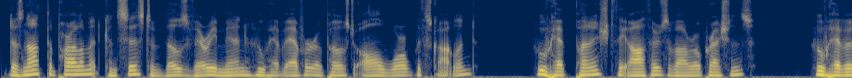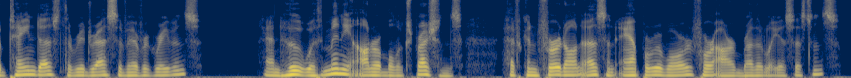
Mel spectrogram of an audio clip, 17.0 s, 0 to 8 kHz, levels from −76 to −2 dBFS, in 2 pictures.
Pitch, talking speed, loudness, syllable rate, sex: 125 Hz, 180 wpm, -18 LUFS, 6.0 syllables/s, male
